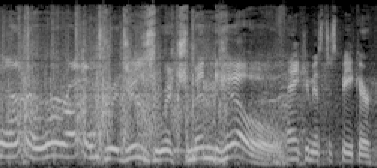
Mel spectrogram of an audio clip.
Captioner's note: applause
